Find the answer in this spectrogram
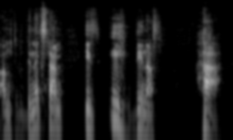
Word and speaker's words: اهدنا: the next time is ihdinas, ha. This ha, focus on this ha to pronounce, make it light. Ha and ha. Ha is heavy and ha is light.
